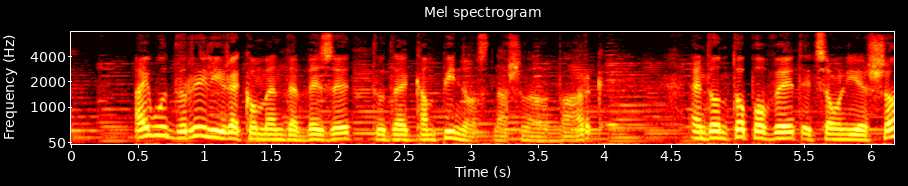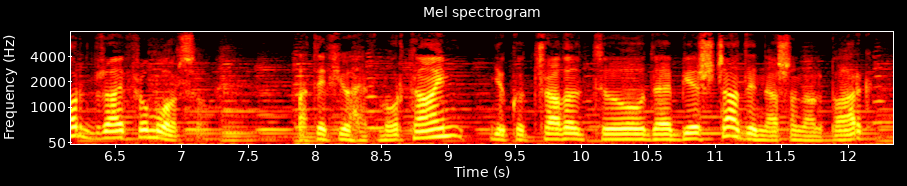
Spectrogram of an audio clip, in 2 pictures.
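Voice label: Polish English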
